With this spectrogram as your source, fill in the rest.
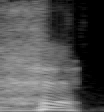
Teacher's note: Roh bor, mana shu halqumni o'rtasidagi h harfi arab tiliga xos bo'lgan. H harfi bu harfni talaffuz qilishlik uchun halqumimiz o'rtasini biroz siqishlik bilan talaffuz qilinadi.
